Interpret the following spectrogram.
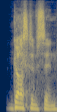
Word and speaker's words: Gustafsson: isn't the name Gustav, right? The first name is Gustav. It is. And then Gustav son.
